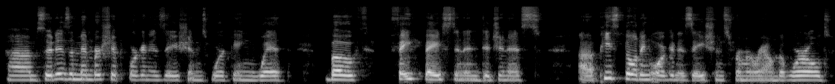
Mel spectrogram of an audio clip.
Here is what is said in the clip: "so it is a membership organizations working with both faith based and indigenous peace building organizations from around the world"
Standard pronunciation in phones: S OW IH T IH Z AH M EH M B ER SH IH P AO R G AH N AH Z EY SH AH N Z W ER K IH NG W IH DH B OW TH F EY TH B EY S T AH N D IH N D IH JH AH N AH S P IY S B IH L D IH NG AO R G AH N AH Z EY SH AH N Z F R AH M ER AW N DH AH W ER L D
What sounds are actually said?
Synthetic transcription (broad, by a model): S OW IH T IH Z AH M EH M B ER SH IH P AO R G AH N AH Z EY SH AH N Z W ER K IH NG W IH DH B OW TH F EY TH B EY S T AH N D IH N D IH JH AH N AH S P IY S B IH L D IH NG AO R G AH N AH Z EY SH N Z F R AH M ER AW N DH AH W ER L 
